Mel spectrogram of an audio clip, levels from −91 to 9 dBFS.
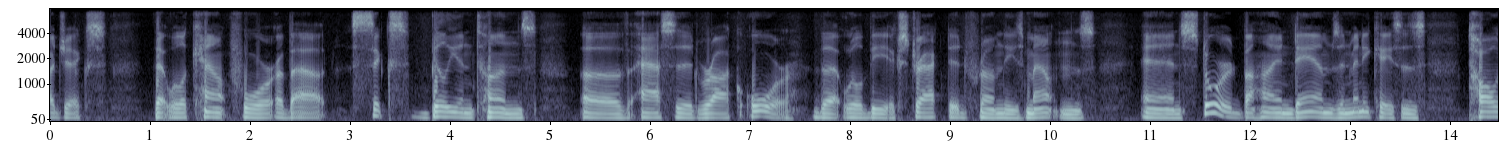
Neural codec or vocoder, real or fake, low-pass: none; real; 7.2 kHz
